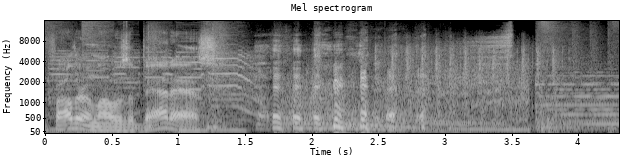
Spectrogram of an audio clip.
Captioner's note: both laugh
